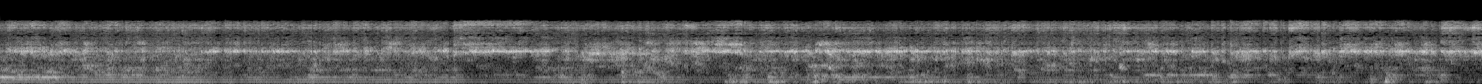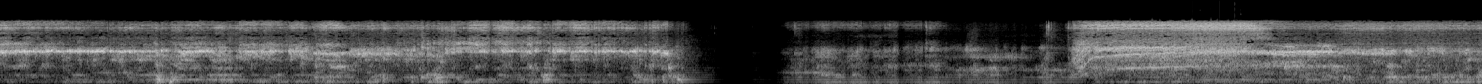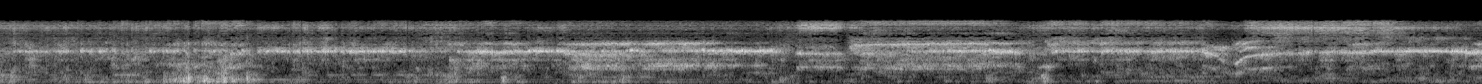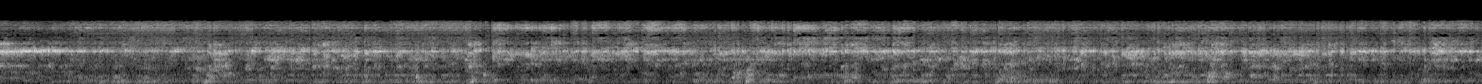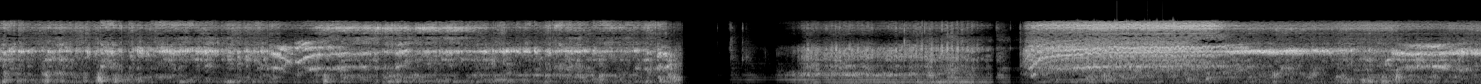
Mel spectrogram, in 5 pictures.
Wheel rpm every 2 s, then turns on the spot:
230, 230, 230, 230, 240, 230, 230, 230, 230, 230, 130, 10, 80, 220, 230, 240, 230, 220, 220, 220, 200, 220, 230, 230, 230, 230, 240, 230, 230, 230, 210, 220, 190, 10, 70, 210, 230.
22-24 66-68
